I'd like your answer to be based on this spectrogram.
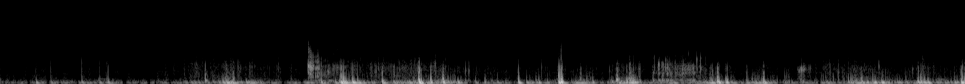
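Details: Low, irregular gurgling rumbles and squelches with a few sharper pops; stomach growling (borborygmi).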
